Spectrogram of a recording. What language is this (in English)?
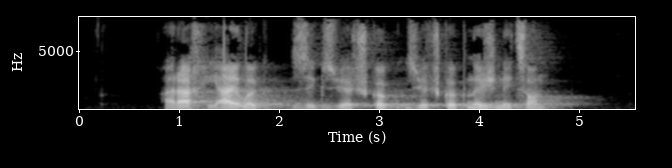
Abkhazian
